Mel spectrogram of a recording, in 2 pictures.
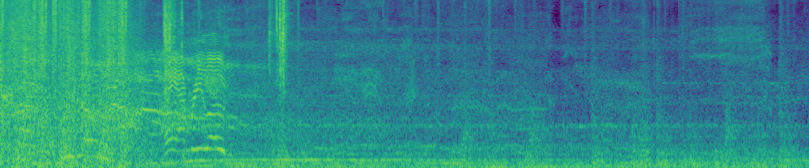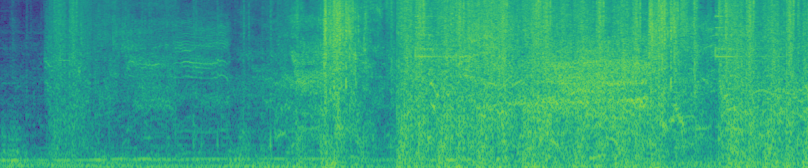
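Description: Zombies growl and snarl nearby.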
